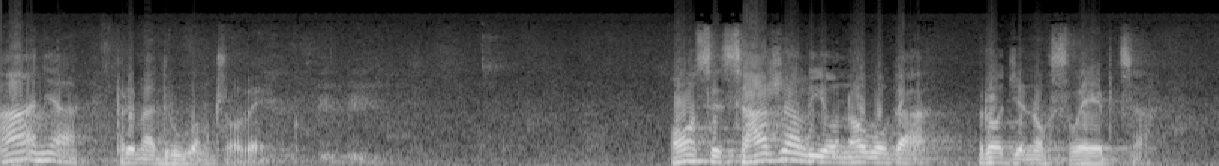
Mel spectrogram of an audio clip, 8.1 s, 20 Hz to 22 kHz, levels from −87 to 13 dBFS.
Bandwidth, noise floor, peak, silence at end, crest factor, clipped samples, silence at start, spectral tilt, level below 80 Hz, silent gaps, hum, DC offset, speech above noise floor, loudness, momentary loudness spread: 15.5 kHz; -35 dBFS; 0 dBFS; 0.05 s; 10 dB; 2%; 0 s; -6.5 dB/octave; -34 dBFS; none; none; 0.5%; 26 dB; -9 LUFS; 19 LU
